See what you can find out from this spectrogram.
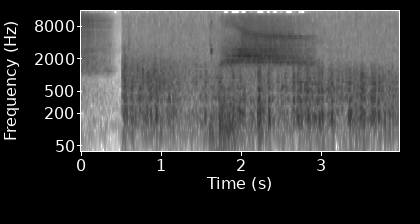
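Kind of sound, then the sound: nature, rain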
